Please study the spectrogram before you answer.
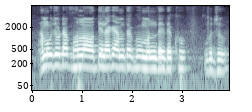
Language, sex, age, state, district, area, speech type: Odia, male, 60+, Odisha, Kendrapara, urban, spontaneous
